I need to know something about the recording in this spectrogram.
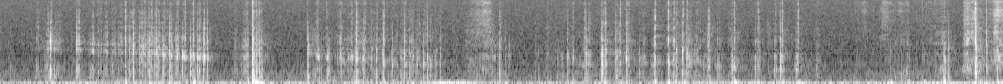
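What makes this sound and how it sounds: Fingertips and short nails tap and scratch across the ridges of a flat, hand-span-wide yellow corrugated cardboard sheet held against the chest. The result is a quiet, irregular stream of crisp, dry taps mixed with soft, raspy scratching strokes.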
